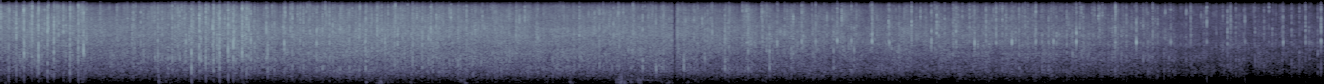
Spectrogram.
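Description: A dense, steady patter like heavy rain pouring down, made by many hands clapping together to imitate a storm, holding loud and even for twenty seconds before easing slightly, with no talking.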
